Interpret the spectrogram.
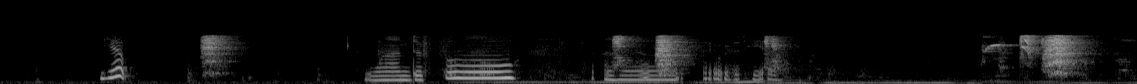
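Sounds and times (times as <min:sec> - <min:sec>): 
low hum: 0:00.0 - 0:11.3
speech: 0:01.0 - 0:01.4, 0:03.7 - 0:05.3, 0:06.0 - 0:08.0
pet bird squawking: 0:02.0 - 0:02.5, 0:06.1 - 0:07.0, 0:07.6 - 0:08.0, 0:09.8 - 0:11.3.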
